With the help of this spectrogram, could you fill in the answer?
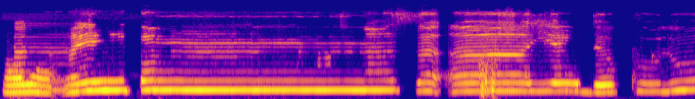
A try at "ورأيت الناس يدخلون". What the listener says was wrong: না টান হবে এক আলিফ। আবার বলছি খেয়াল করেন ورأيت الناس يدخلون আপু না টান হচ্ছিল না, আবারও খেয়াল করবেন ورأيت الناس তান গুন্নাও হবে, না টানও হবে।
